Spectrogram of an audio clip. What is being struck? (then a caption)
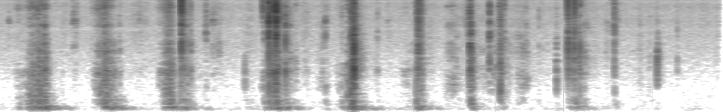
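Plaster block chipped with a metal chisel. A metal chisel chips at the solid plaster mound of an amethyst crystal excavation block, giving about thirteen separate crunchy, scraping bursts with a dull low thump in each. Bright grit rides over the strokes, which come at an uneven pace and fade quickly, and the block is briefly lifted.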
